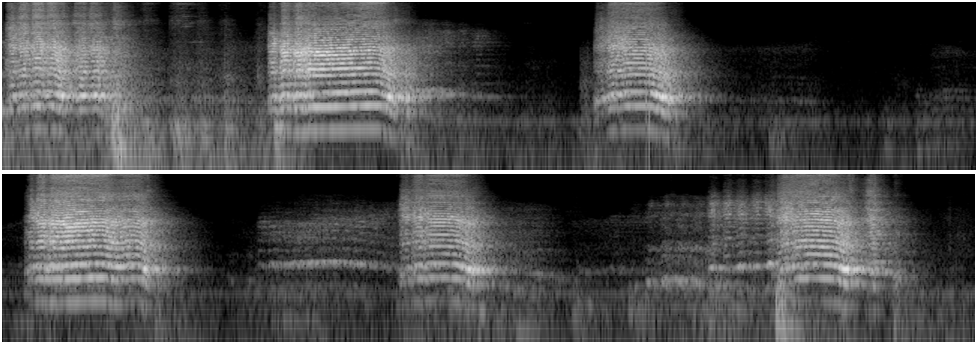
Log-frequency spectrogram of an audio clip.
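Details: Goat at The Willful Goat Farm & Home bleating loudly: about six harsh, quavering bleats, each under a second long and spaced roughly two seconds apart, plus one fainter, softer bleat midway, with quiet gaps between.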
